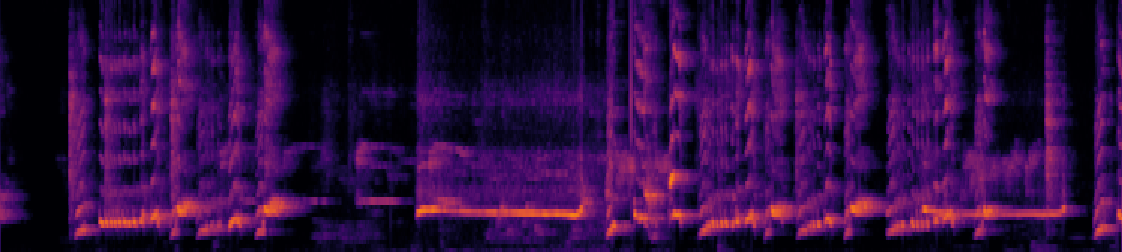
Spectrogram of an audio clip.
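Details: Caged Indonesian white-rumped shama with twelve contest wins and full cililin song material gives a long run of quick upslurred chirps and whistled notes, including a sustained clear whistle, over a soft low hum.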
